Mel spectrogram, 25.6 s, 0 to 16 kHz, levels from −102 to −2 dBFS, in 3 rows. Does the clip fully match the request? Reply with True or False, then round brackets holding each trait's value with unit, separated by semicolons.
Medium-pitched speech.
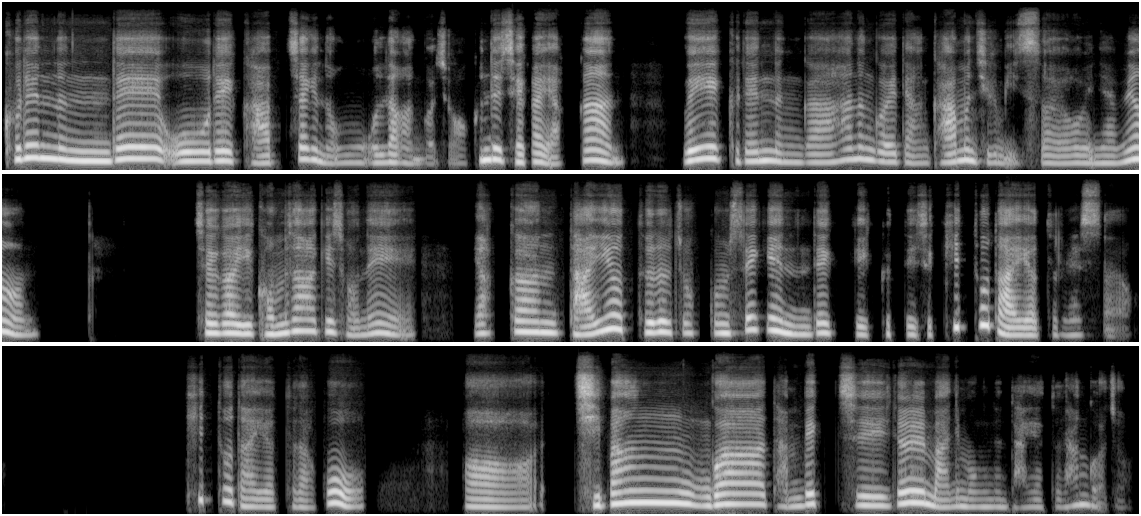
False (200 Hz)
